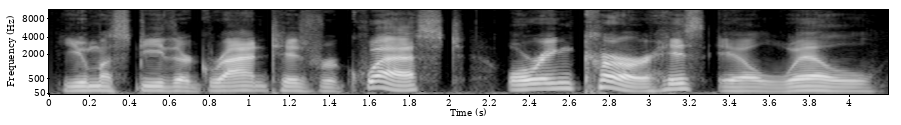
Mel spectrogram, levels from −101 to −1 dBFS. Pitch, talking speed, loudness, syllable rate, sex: 130 Hz, 155 wpm, -20 LUFS, 3.7 syllables/s, male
